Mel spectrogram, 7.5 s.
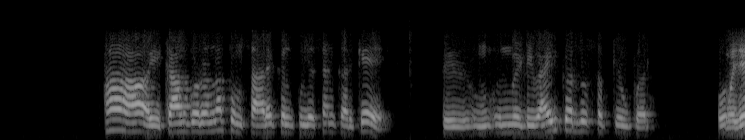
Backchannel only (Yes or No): No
